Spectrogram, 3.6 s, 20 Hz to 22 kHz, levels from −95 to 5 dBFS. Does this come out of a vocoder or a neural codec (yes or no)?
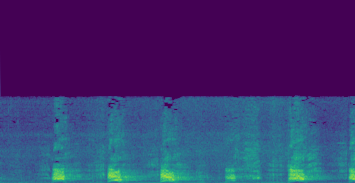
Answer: no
